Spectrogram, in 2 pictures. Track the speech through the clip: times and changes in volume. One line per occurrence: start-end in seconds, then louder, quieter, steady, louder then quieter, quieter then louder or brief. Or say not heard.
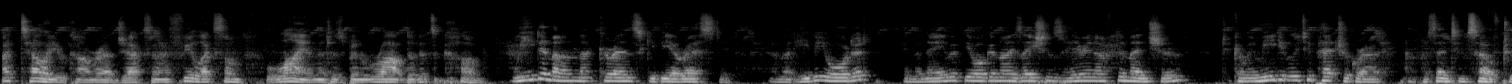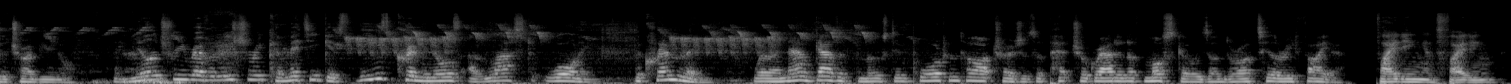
0.0-30.1 steady.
